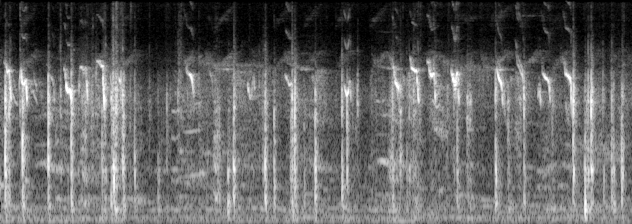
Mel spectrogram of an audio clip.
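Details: Free-range village chicks jostling over food: a busy stream of thin, high, downward-slurred peeps from several birds, overlapping irregularly, mixed with dry clicking and tapping, likely pecking at feed.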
